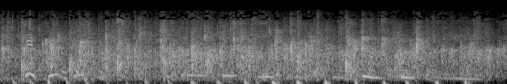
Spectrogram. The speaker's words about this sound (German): Ich würde ganz gerne, ganz gerne klatschen.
